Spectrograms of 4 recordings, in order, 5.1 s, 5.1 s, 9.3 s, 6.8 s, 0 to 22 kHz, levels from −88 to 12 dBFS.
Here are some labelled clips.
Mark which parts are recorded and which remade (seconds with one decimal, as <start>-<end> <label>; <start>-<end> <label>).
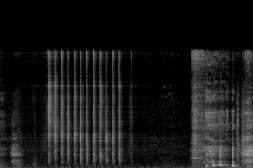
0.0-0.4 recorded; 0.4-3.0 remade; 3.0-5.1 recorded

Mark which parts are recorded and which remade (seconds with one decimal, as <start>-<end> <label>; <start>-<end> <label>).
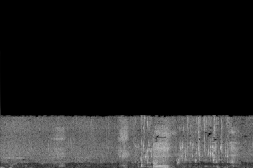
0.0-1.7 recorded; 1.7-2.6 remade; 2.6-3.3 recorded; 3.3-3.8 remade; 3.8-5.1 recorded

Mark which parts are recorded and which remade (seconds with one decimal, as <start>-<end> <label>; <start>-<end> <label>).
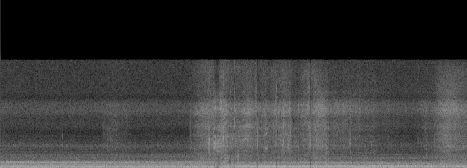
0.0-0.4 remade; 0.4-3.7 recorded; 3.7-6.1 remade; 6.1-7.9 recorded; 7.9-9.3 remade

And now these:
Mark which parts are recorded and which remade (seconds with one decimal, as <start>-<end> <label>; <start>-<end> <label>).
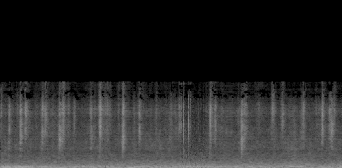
0.0-3.6 remade; 3.6-4.1 recorded; 4.1-6.8 remade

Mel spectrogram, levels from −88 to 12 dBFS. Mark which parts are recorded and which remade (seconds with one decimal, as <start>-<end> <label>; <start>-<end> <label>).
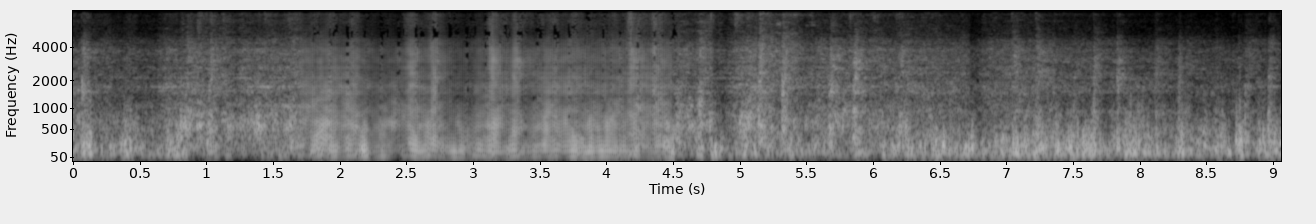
0.0-1.7 recorded; 1.7-4.5 remade; 4.5-9.1 recorded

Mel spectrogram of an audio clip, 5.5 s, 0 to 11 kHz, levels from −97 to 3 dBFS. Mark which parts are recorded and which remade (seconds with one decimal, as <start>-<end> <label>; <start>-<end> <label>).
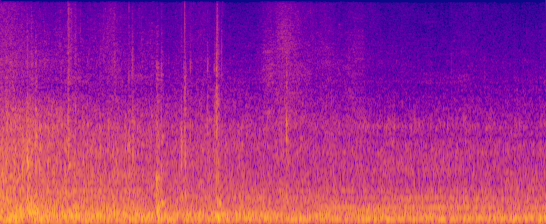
0.0-5.5 recorded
